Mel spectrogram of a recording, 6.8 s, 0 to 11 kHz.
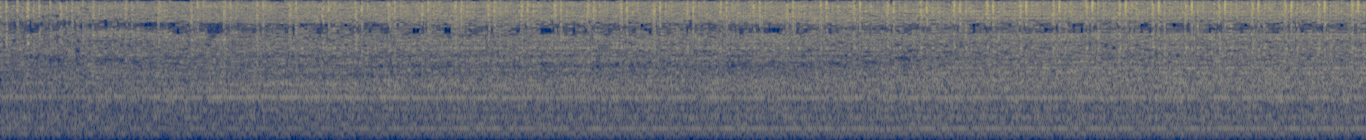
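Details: Pentastar 3.6 engine at idle: steady idle with a light, even tick about three per second over the engine, engine cover rocking; ticking source unknown.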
